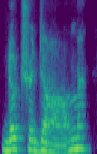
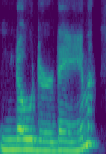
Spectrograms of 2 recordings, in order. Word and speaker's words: Notre Dame: I speak French, so I'll pronounce this properly, Notradam University or Notre Dame, whatever you prefer.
